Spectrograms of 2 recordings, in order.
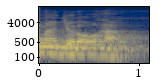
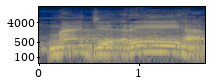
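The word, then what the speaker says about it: مَجْرٰىهَا: ayat-ayat yang di luar jadi majreha walaupun harokatnya adalah fathah ya walaupun harokatnya fathah itu cara bacanya Bismillahi majreha wa mursaha dan bacanya juga Mad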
